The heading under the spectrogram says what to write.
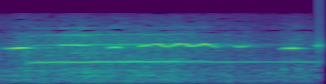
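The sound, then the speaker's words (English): A man whistles a tune as he makes his way through the weekend crowds of Waterloo Station on a fine, clear day, a steady, high, clear line that wavers slightly in pitch, over a soft background murmur with no speech. “A calm, gay Jim Hudson made his way, whistling as usual, through the weekend-bound crowds of Waterloo Station.”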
